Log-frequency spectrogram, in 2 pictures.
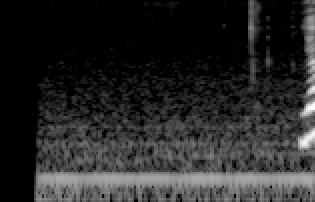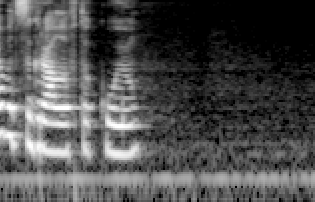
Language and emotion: Russian, neutral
